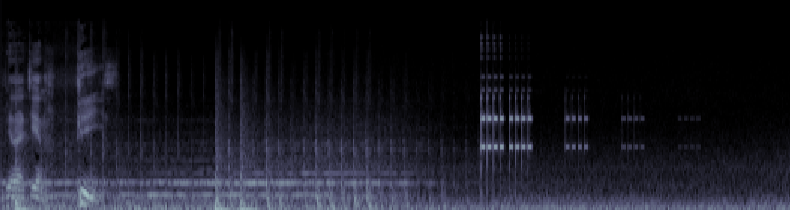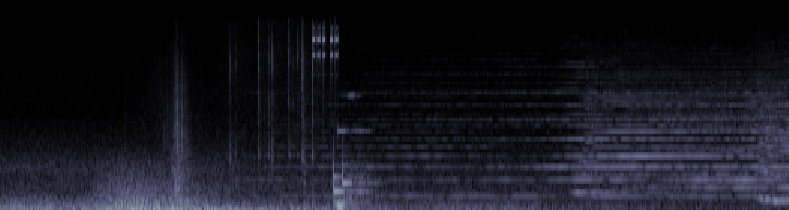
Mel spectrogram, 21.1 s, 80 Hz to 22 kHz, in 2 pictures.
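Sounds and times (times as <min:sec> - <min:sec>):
short high beep: 0:06.4 - 0:09.2, 0:14.7 - 0:15.5
trilling phone ringtone: 0:06.4 - 0:09.3
low rumble: 0:10.1 - 0:14.7.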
